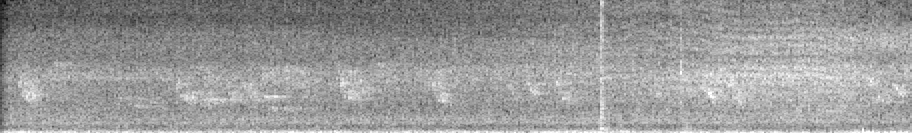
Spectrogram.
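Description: Small birds chirping repeatedly over a steady low rumble, with a sharp click about four and a half seconds in and a low thump near the end.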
